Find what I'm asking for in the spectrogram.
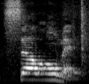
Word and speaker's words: Salome: Let me make sure I say it right. I had to check the pronunciation. Salome.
